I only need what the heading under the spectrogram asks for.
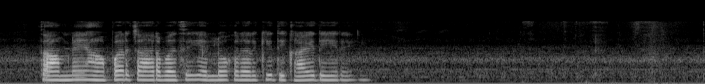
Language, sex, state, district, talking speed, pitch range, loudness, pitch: Hindi, female, Rajasthan, Jaipur, 100 wpm, 200-210 Hz, -22 LUFS, 205 Hz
